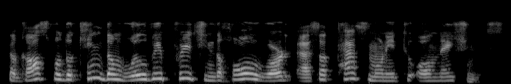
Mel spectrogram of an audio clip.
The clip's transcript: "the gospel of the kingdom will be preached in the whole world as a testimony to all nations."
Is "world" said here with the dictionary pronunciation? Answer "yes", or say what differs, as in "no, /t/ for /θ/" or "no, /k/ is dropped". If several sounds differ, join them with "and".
no, /l/ is dropped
